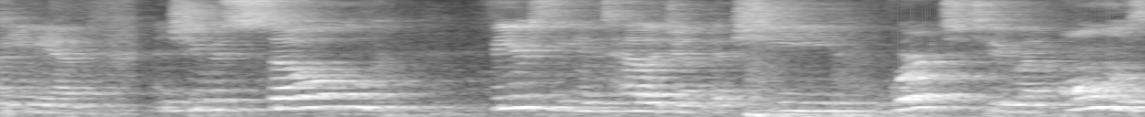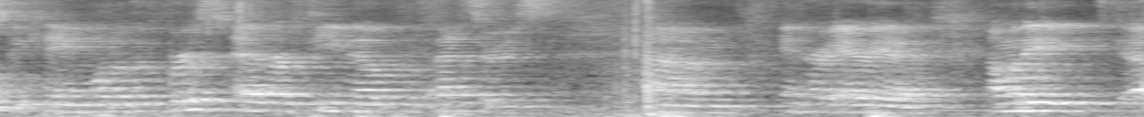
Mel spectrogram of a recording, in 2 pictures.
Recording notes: Youth 2000 Talk. This bonus episode is the recording of a talk I gave over this summer for the Youth 2000 summer festival on Catholic womanhood.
